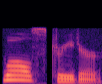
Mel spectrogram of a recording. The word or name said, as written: Wall Streeter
